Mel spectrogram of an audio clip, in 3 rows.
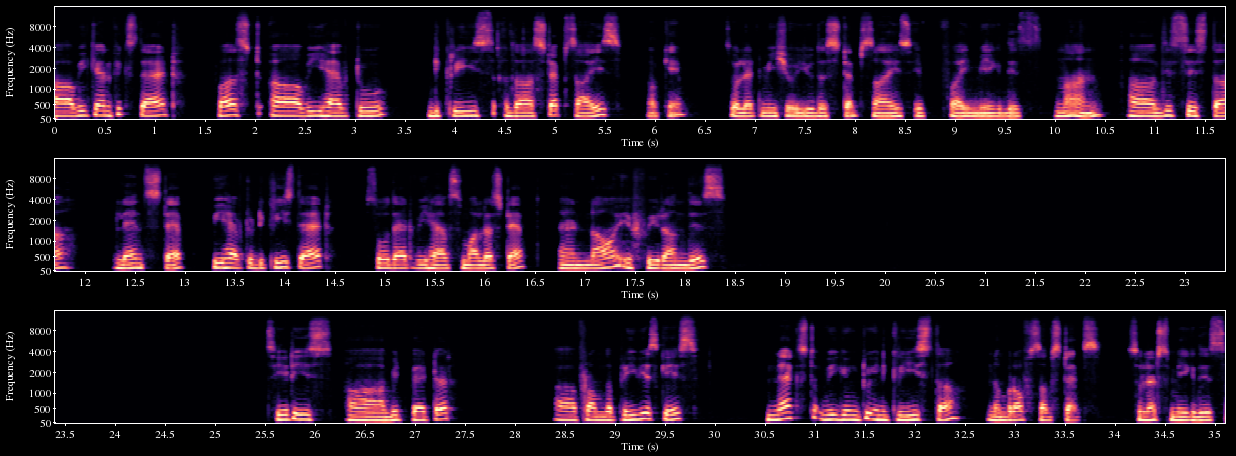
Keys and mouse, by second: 0.9 click, 1.4 middle click, 3.5-5.8 drag, 6.8 click, 7.2 click, 7.7 click, 9.2-10.2 drag, 15.9 shift+click, 17.2 click, 17.9 click, 19.7 shift+Right, 19.9 shift+Left, 20.1 space, 21.0-21.7 shift+middle drag, 29.1 shift+middle click, 29.9 space, 33.2-35.1 drag.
